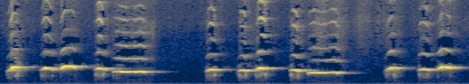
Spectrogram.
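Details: Household cockatiel performing its whistled song, a looping phrase of three or four pure rising notes and a longer descending whistle, repeated three times, soft hum in the room.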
